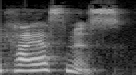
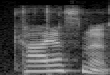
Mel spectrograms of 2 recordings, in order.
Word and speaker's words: chiasmus: Actually, it is called a chiasmus. Chiasmus. So I want you to pronounce it correctly.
